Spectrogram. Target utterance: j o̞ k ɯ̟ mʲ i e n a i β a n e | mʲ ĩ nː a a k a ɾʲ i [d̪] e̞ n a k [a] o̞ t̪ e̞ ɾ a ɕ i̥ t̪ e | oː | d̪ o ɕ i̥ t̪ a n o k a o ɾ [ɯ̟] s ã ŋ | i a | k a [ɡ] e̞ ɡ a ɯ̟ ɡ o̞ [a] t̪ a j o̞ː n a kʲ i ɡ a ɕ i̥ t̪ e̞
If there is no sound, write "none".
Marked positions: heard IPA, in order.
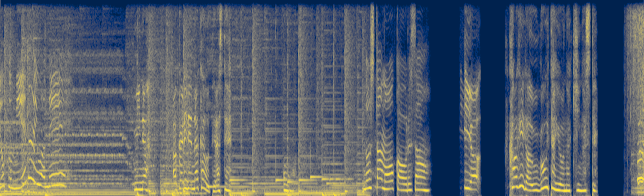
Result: d̪, a, ɯ̟, ɡ, i

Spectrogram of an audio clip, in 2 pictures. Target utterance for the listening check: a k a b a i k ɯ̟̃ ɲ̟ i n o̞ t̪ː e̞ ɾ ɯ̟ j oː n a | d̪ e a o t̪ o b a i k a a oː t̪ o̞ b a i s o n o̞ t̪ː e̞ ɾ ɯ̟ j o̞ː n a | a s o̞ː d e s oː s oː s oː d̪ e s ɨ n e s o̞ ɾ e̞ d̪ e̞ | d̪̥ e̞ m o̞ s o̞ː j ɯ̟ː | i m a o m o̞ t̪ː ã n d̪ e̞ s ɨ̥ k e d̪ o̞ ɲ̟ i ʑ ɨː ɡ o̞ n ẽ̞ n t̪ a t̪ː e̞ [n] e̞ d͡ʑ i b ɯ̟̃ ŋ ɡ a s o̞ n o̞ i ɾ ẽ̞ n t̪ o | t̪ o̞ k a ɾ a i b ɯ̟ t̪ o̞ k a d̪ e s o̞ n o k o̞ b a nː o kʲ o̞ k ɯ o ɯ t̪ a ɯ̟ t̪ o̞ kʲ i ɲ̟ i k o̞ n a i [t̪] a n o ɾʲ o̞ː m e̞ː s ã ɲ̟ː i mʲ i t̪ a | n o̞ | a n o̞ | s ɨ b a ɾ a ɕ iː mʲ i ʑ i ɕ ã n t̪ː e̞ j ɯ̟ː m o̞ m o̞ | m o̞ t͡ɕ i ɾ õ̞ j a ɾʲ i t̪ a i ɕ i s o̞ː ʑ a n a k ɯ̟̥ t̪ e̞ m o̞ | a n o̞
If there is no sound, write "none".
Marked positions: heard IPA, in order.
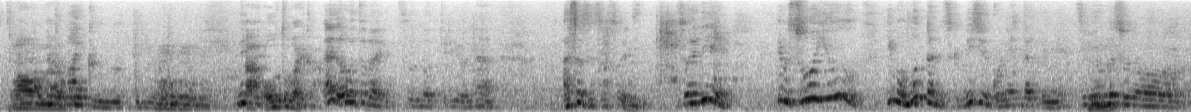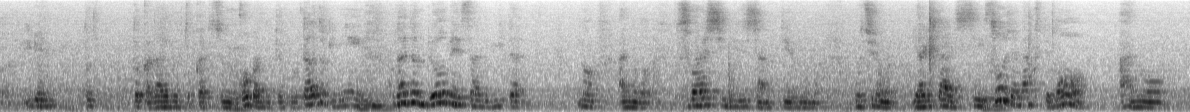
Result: n, d̪

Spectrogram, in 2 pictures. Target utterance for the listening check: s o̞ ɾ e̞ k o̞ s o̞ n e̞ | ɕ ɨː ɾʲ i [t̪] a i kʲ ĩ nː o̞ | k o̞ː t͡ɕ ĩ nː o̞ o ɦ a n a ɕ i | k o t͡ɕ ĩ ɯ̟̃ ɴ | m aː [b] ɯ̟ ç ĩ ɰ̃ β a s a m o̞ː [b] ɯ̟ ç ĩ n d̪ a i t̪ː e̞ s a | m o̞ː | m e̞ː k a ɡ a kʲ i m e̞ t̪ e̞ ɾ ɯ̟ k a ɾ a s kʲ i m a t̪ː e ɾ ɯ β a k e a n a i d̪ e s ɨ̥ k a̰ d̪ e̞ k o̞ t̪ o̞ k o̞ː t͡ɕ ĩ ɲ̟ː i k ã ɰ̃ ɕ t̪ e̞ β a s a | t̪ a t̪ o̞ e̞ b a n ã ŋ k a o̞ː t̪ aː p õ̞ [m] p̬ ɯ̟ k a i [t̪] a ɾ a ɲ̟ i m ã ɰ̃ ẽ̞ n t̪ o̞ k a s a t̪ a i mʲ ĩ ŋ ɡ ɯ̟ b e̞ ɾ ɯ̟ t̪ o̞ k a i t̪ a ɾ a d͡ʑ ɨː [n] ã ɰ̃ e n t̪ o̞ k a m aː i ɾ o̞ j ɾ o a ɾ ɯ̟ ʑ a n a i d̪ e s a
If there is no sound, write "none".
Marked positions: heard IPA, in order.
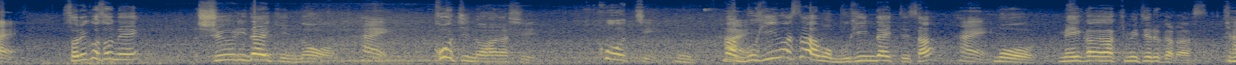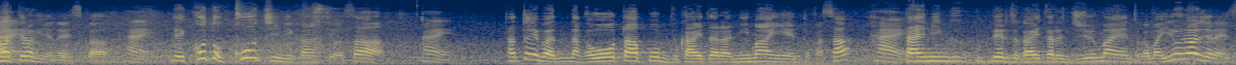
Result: d̪, b, b, m, t̪, m

